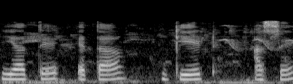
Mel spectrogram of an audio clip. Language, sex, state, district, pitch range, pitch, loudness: Assamese, female, Assam, Kamrup Metropolitan, 230-250 Hz, 240 Hz, -20 LUFS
